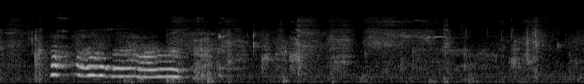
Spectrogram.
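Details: German Shepherds Lyon and Nellie, two dogs from New England in Maine, play biting indoors. A short, high, wavering whine sounds for about a second, then scuffling, panting and soft thumps of the rough play follow.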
